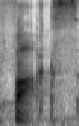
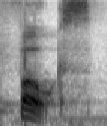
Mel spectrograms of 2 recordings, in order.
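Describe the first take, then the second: First: The vowel is a short 'ah' sound. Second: The vowel is a long 'oh' sound. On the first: The speaker calls it wrong. "she didn't know how to pronounce it ... was pronouncing it Fox" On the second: The speaker calls it right. "she was trying to say folks"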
